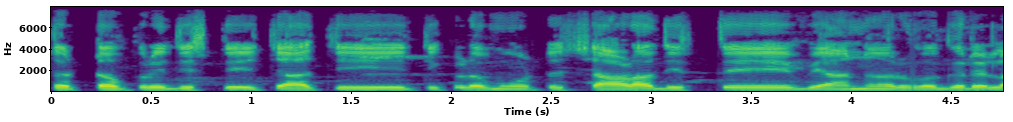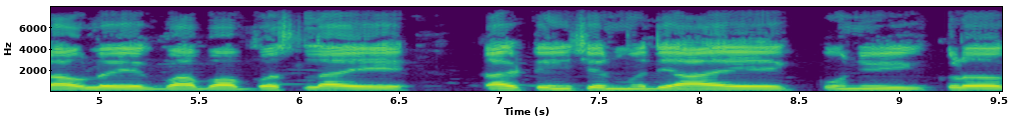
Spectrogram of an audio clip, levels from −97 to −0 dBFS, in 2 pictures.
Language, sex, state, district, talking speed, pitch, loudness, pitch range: Marathi, male, Maharashtra, Dhule, 125 wpm, 125 Hz, -16 LUFS, 120-130 Hz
